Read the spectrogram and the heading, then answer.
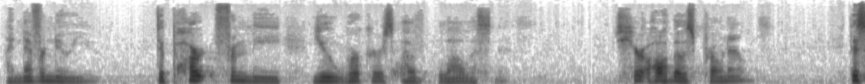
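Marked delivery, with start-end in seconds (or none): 0.0-5.0 soft, solemn judgment; a judge's hushed verdict; grave quiet pronouncement. Retold or imitated. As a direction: pronounce the sentence quietly and with finality. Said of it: "And then will I declare to them".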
